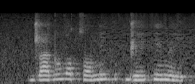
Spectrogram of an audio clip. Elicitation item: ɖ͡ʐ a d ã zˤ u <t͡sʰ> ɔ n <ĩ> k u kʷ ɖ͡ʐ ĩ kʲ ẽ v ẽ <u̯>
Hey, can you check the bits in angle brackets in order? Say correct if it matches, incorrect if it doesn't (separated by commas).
incorrect, correct, incorrect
